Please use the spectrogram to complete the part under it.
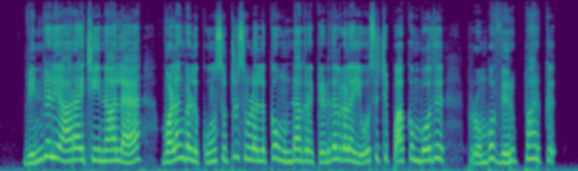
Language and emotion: Tamil, disgusted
